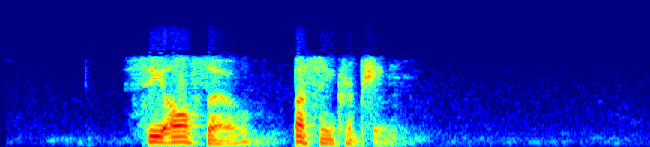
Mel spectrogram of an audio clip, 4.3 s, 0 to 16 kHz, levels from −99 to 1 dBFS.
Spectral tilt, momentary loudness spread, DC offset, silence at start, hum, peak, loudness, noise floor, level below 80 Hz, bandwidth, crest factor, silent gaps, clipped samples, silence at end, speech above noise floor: -10.5 dB/octave; 19 LU; under 0.1%; 0.95 s; none; -2 dBFS; -17 LUFS; -73 dBFS; -46 dBFS; 3.8 kHz; 20 dB; none; under 0.1%; 1.75 s; 56 dB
